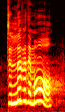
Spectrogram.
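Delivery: ordinary talk, nothing marked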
